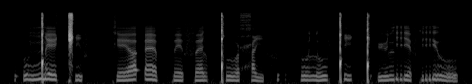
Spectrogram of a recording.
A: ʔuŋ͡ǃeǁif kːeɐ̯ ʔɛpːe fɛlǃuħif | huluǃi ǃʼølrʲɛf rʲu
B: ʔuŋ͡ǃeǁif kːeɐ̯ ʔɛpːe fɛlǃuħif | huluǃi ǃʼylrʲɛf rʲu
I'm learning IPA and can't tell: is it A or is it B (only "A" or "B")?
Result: B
